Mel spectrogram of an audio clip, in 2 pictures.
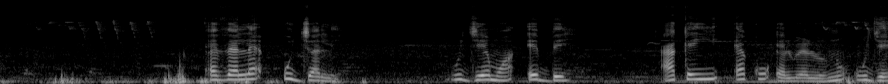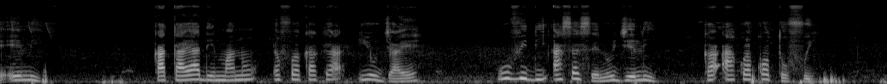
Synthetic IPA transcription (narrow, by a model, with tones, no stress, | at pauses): ɛ˨vɛ˨lɛ˦u˦d͡ʒa˨le˨ | wu˦d͡ʒɛ˦ɛ˦mõ˨a˨e˦be˦ | a̰˨kɛ˦ji˦ɛ˦kʊ˦ʔɛ˨lu˨ɛ˨lʊ˨nʊ̃˦wu˦d͡ʒɛ˦ʔe˦li˦˨ | ka˨t̪a˨ja˦ɖɪ˨mã˨nʊ̃˦ɛ˦fʊ˦ɛ˦ka˦ka̰˦jo˦d͡ʒa˨jɛ˦ | wu˦vi˦ɖi˦ʔa˨sɛ˦sɛ˨nʊ̃˦d͡ʒe˨li˦˨ | ka˦ʔa˦kɔ˦ɛ˦kɔ˦t̪ʊ˨fʊ˨i˨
